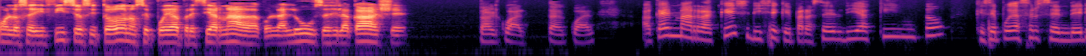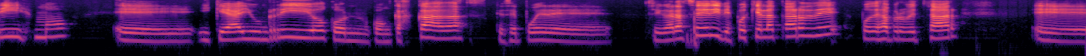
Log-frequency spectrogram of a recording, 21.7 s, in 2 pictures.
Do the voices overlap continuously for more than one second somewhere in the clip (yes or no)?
no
